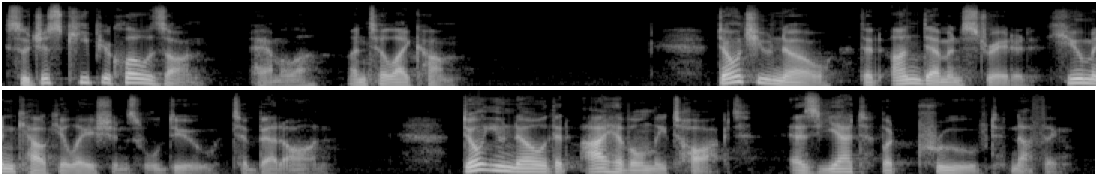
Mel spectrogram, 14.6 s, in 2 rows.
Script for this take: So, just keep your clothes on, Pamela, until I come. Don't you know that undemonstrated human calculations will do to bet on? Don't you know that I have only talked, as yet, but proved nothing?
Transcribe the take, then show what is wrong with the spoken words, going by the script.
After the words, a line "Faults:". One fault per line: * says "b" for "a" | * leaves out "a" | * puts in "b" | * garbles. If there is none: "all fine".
So, just keep your clothes on, Pamela, until I come. Don't you know that undemonstrated human calculations will do to bet on? Don't you know that I have only talked, as yet, but proved nothing?
Faults:
all fine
